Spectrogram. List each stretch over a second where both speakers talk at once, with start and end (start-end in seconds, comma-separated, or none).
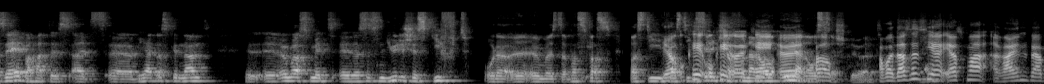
6.6-9.3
